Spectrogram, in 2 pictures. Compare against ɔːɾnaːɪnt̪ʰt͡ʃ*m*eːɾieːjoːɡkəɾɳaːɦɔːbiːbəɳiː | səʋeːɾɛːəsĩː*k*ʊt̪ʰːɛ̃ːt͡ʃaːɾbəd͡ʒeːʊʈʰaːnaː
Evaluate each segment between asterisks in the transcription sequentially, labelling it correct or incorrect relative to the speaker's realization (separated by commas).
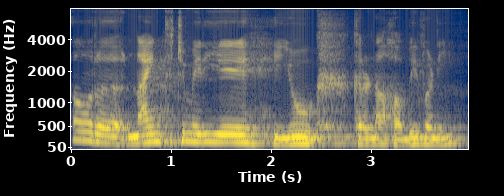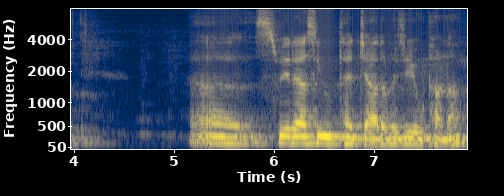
correct, incorrect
